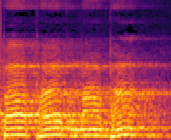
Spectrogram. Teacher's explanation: ये दोनों ओठ सटने पर ये शब्द अक्षर निकलते हैं। पा फा, बिना ओठ सटाए न पा बोल पाओगे न फा बोल पाओगे न बोल पाओगे, जो सटेगा तभी निकलेगा। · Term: ओष्ठव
